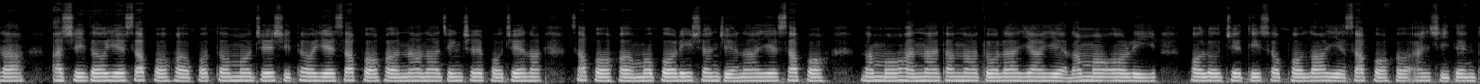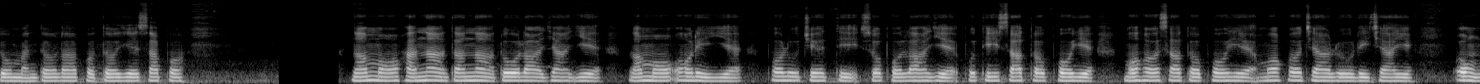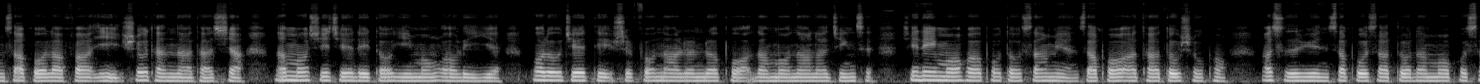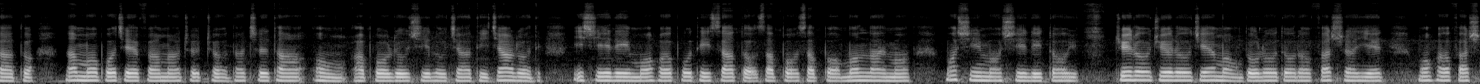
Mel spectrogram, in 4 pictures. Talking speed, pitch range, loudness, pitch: 230 characters per minute, 170-180 Hz, -17 LUFS, 175 Hz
